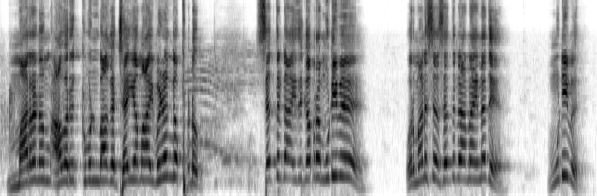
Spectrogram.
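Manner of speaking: high, driving sermon delivery; impassioned preaching. Real, not acted. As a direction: build one long urgent appeal to the congregation. (உணர்ச்சி பொங்கும் உரத்த பிரசங்கம்)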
